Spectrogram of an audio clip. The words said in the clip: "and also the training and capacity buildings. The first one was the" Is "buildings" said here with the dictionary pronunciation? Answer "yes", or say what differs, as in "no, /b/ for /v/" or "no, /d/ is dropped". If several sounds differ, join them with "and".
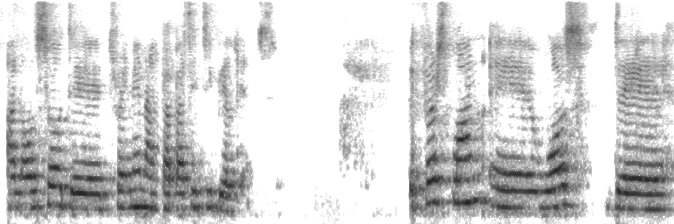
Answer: no, /s/ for /z/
